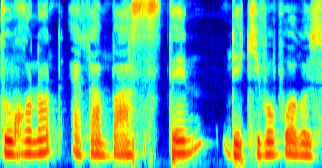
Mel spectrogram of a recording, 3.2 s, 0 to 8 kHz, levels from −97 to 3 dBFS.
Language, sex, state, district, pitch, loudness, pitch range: Assamese, male, Assam, Sonitpur, 180 Hz, -15 LUFS, 170-190 Hz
